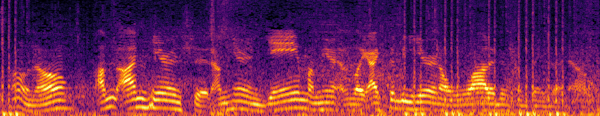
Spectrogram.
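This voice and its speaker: A man talks fairly briskly, and both audible room echo and clear background noise come through. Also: medium pitch for a man, ordinary pitch variation. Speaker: video game streamer. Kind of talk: live gameplay stream chat. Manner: loud; animated.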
